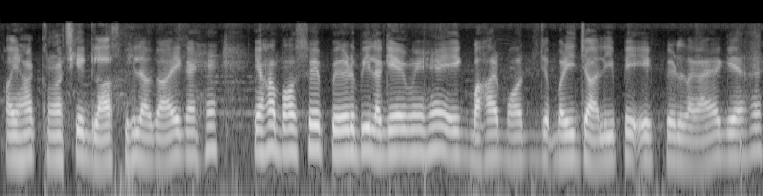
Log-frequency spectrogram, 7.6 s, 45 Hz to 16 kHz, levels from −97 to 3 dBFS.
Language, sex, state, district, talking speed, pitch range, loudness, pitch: Hindi, male, Madhya Pradesh, Katni, 220 wpm, 135-165 Hz, -18 LUFS, 145 Hz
